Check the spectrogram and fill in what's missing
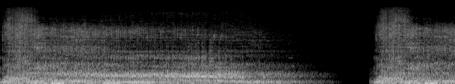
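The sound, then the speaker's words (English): A lion roars loudly, a deep rumbling bellow that fades out, then after a brief silence a second roar begins. No voices are heard. “And my question is, why do lions always roar?”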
